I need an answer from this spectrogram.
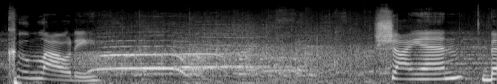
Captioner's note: cheering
